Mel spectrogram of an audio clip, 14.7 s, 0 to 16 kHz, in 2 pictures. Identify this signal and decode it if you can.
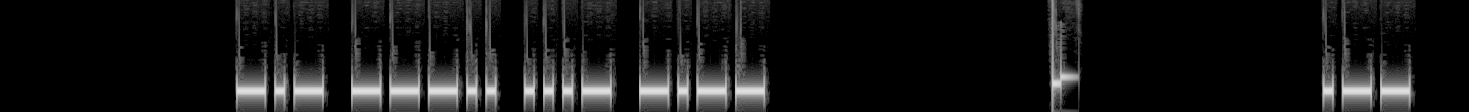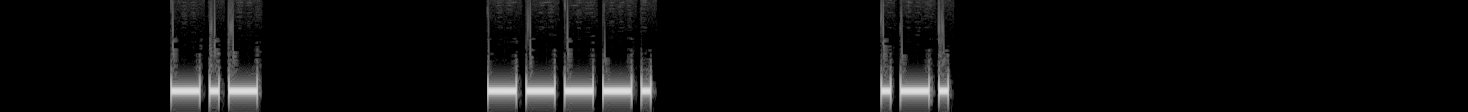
Morse code, heard as a keyed tone, about 25 wpm, spaced as for 11 wpm, 700 Hz. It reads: K8VY WK9R
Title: USA Call Signs - 4 Characters - 8x Character Spacing - 25wpm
